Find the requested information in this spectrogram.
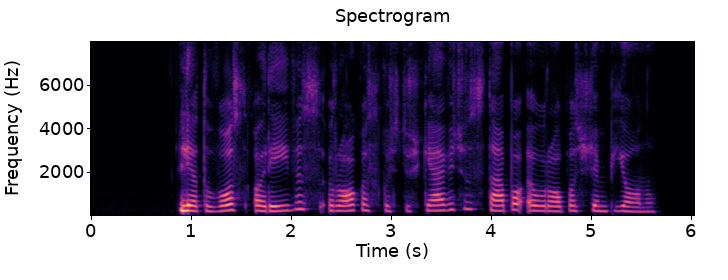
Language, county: Lithuanian, Vilnius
